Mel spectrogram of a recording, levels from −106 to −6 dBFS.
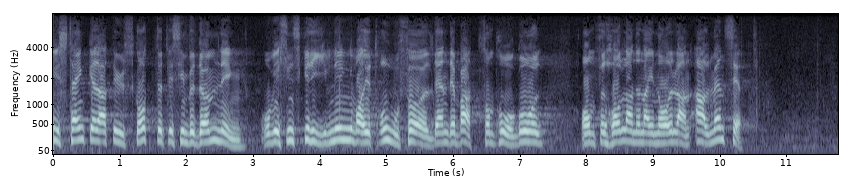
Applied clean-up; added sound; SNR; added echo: none; none; none; none.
